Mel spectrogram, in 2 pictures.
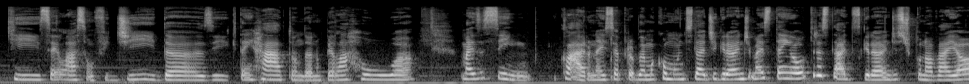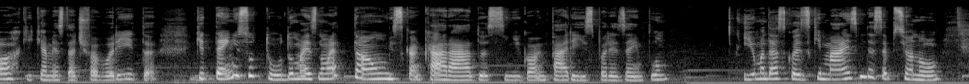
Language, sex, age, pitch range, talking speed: Portuguese, female, 20-39, 205-250 Hz, 185 wpm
